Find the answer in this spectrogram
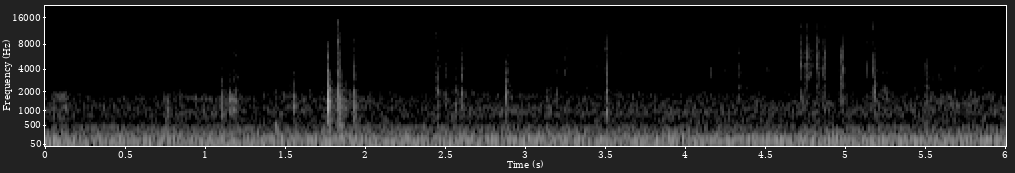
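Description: Scattered light clicks and taps from handling small hard objects, with one sharper knock about two seconds in and a few quick clicks near the end, over a steady low hum.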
